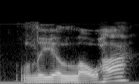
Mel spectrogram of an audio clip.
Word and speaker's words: Leialoha: So I'm finally up to issue 34, which is Chris Claremont's first issue as a writer, and he co-plots with, I cannot pronounce this man's last name, it's Steve Lealoha? Is that even close? L-E-I-A-L-O-H-A. Right, yeah.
